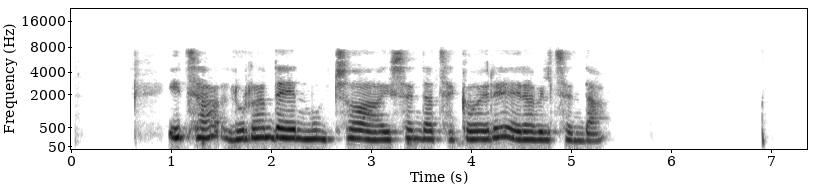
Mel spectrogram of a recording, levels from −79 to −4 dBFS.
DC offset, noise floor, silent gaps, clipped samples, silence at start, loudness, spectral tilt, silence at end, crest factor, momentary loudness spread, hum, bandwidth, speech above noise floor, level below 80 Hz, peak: under 0.1%; -89 dBFS; none; under 0.1%; 0.65 s; -17 LUFS; -5.5 dB/octave; 2.05 s; 16 dB; 9 LU; none; 8 kHz; 72 dB; -60 dBFS; -2 dBFS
